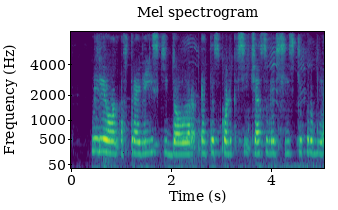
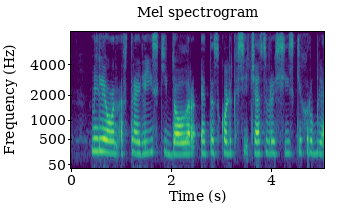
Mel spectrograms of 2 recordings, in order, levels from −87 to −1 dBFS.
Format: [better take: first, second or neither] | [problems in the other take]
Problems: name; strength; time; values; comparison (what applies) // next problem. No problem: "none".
second | noise reduction (neural separator model SepFormer DNS4)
